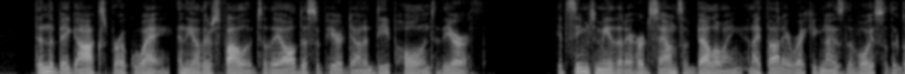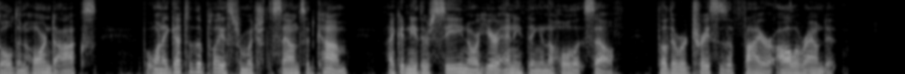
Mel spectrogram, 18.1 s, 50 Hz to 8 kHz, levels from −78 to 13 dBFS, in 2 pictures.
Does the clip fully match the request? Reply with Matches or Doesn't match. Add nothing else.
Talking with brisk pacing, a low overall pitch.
Matches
